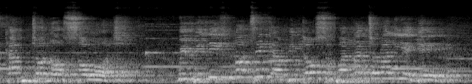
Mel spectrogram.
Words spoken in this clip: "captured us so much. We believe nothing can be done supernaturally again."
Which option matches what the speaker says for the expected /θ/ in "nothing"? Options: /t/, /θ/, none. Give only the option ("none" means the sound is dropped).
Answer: /t/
